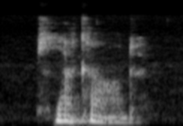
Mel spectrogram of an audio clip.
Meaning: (noun) 1. A sheet of paper or cardboard with a written or printed announcement on one side for display in a public place 2. A public proclamation; a manifesto or edict issued by authority
- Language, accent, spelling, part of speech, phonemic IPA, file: English, Southern England, placard, noun / verb, /ˈplæk.ɑːd/, LL-Q1860 (eng)-placard.wav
